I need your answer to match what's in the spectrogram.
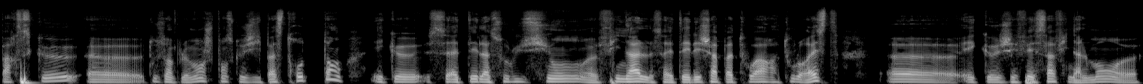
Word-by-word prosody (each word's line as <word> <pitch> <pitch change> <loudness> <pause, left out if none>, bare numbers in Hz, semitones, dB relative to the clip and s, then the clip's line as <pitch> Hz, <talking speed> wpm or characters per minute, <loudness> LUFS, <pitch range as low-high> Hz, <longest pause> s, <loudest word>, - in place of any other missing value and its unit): parce - - +4
que, 160 +5 -1
heu, 110 -2 -2
tout 140 - -9
simplement, 115 +4 -2
je 140 - -5
pense 135 -2 -6
que 115 - -6
j'y 105 -1 -4
passe 120 +4 0
trop 175 - 0
de - - -20
temps 205 -5 +1 0.3
et 120 - -3
que 115 -1 0
ça 110 - -2
a 115 - +4
été 125 +3 0
la 115 -2 +4
solution, 130 +1 -1
heu, 95 -2 0
finale, 130 +2 +4
ça 110 +4 -2
a - - +3
été 105 +3 +2
l'échappatoire 115 +1 +2
à 110 - -7
tout 135 +3 -7
le 120 - +2
reste, 155 +10 +2 0.5
heu, 115 -4 0
et 110 -1 -2
que 110 +3 -3
j'ai 105 +1 0
fait 110 +3 +2
ça 130 +6 +2
finalement, 110 +2 -1
heu, 95 0 -3
115 Hz, 200 wpm, -24 LUFS, 105-130 Hz, 0.5 s, parce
